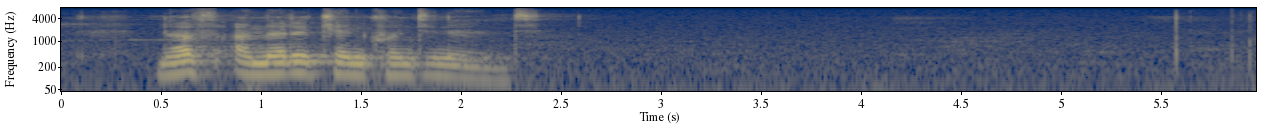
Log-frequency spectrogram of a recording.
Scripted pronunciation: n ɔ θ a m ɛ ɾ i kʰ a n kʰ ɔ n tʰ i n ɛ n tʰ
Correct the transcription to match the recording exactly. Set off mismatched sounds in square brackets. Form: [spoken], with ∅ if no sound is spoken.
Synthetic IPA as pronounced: n ɔ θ a m ɛ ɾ i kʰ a n kʰ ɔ n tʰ i n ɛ n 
